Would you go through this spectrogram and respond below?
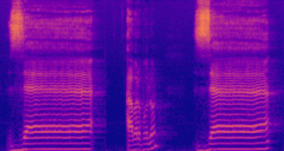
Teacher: যা হরফটির মাখরাজ আপনারা দেখতে পাচ্ছেন জিহ্বার আগা সামনের নিচের 2 দাঁতের পেট ও আগার সঙ্গে লাগিয়ে উচ্চারিত হয়।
